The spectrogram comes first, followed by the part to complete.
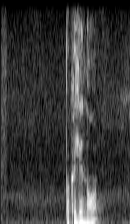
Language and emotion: Russian, neutral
